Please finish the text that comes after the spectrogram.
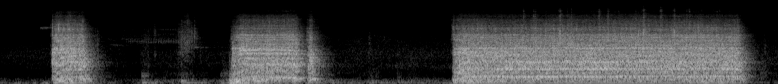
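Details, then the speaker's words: Yard-sale ATV winch, long stored, running with no load: short bursts then a steady run of harsh, loud whirring and gear chatter; owner suspects the gear train lacks grease and plans to re-grease it. "that sounds awful loud, doesn't it? I think I need to take this gear thing apart and re-grease it."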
